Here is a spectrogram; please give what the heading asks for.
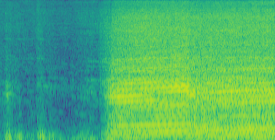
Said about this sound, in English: Hear how well the engine pulls, how it climbs perfect, graceful.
